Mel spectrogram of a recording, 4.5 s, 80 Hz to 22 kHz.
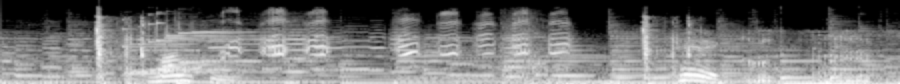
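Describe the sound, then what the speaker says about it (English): A cartoonish pig oinks several times in a 3D animal slide video game, loud and up front, mixed with bright musical game effects and a voice announcing animals. "Pig."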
